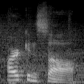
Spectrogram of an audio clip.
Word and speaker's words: Arkansas: in 1881 the legislature legally declared the correct pronunciation Arkansas not Aransas the internet was born in 1969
